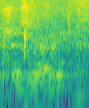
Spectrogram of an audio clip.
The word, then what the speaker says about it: Cesarani: David Cesarani, or Cesarani, Italian pronunciation.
